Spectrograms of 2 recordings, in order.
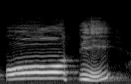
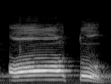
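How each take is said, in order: First: অতি slow, first vowel like ও, as "oti", rising at the end; closed o sound. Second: অত slow and louder with open অ, as "ɔto", falling; open o sound. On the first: Teacher repeating the contrast for students, slow "oti". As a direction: say অতি slowly with a rounded o and a lift. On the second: Teacher finishing the contrast for students, slow loud "ɔto". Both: Shown as a demonstration. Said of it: "দুটো কিন্তু দুই রকম উচ্চারণ হয়েছে".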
